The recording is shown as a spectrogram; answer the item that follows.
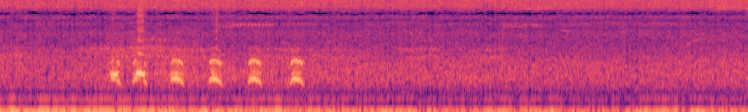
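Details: Five evenly spaced nasal honks from a bare-faced ibis in quick succession, followed by quiet low rumble.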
